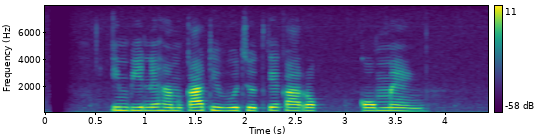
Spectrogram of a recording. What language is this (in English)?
Javanese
